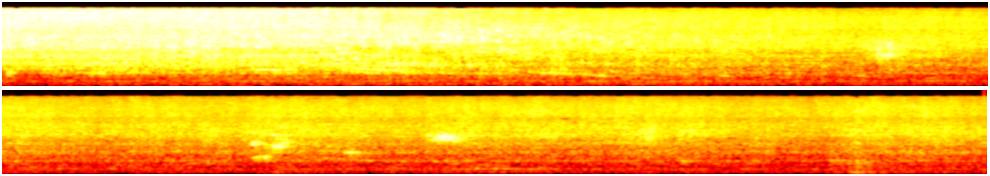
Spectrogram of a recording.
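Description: Steak sizzling as it is laid into a hot skillet to sear: a loud hiss that starts suddenly, is strongest for the first couple of seconds and then slowly dies down, with a few small spits and crackles.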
